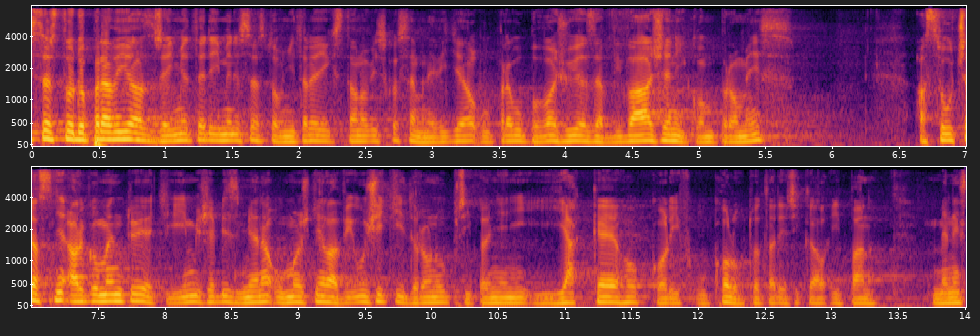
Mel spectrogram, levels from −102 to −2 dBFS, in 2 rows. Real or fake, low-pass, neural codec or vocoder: real; 7.2 kHz; none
